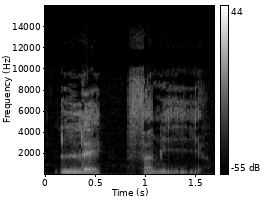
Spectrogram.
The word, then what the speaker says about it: familles: Okay, you just add this final s, and you get the plural form, les familles. Okay, remember, chien, singular form, chien, same pronunciation, but you put this s. Okay, final s not pronounced.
